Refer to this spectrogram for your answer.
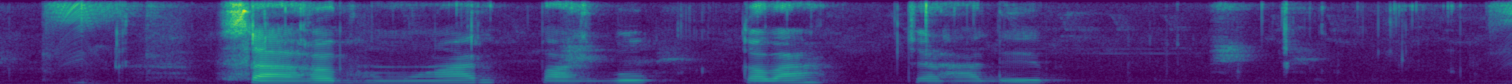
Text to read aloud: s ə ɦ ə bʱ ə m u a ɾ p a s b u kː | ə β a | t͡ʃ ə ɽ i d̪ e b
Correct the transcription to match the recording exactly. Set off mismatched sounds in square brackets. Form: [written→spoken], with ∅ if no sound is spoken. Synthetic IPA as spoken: s [ə→a] ɦ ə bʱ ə m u a ɾ p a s b u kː | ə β a | t͡ʃ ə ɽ [i→a] d̪ e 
